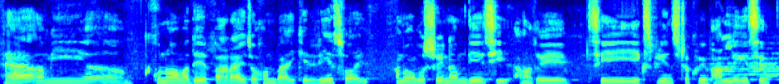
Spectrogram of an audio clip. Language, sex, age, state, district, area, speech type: Bengali, male, 18-30, West Bengal, Murshidabad, urban, spontaneous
